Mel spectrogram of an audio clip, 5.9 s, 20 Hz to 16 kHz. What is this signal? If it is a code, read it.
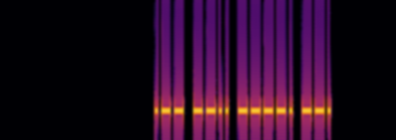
Morse code, heard as a keyed tone, about 25 wpm, 700 Hz. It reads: WZ9G
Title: USA Call Signs - 4 Characters - Repeated 3x - 25wpm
